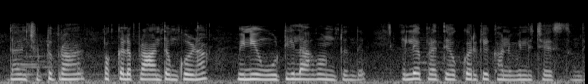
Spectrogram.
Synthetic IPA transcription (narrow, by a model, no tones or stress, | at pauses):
d̪aːnit͡ʃuʈːupɾaːpɐkːɐlɐpɾaːnt̪ɐmkuːɽaː | miniuːʈiːlaːʋɐuɳʈund̪i | elːeːpɾɐt̪iʋɔkːɐɾikikɐnuʋind̪ɐt͡ʃe̞ːst̪und̪i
